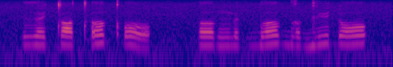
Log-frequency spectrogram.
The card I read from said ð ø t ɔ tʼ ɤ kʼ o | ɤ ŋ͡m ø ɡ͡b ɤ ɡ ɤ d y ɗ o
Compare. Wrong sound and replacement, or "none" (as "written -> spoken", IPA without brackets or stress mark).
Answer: d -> ɡ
